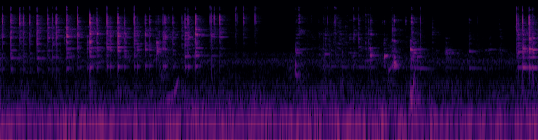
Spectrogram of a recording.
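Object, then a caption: Glass bottle partly filled with water. A clear, square, hollow glass water bottle, partly filled with water, is held sideways and tapped quickly with long nails. The taps are bright, clicky and chiming with very short rings, thinning out to a softer patter midway before a burst of louder taps at the end. A faint low rumble sits underneath throughout.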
